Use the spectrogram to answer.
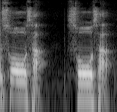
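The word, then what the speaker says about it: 操作: 발음은 소사.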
